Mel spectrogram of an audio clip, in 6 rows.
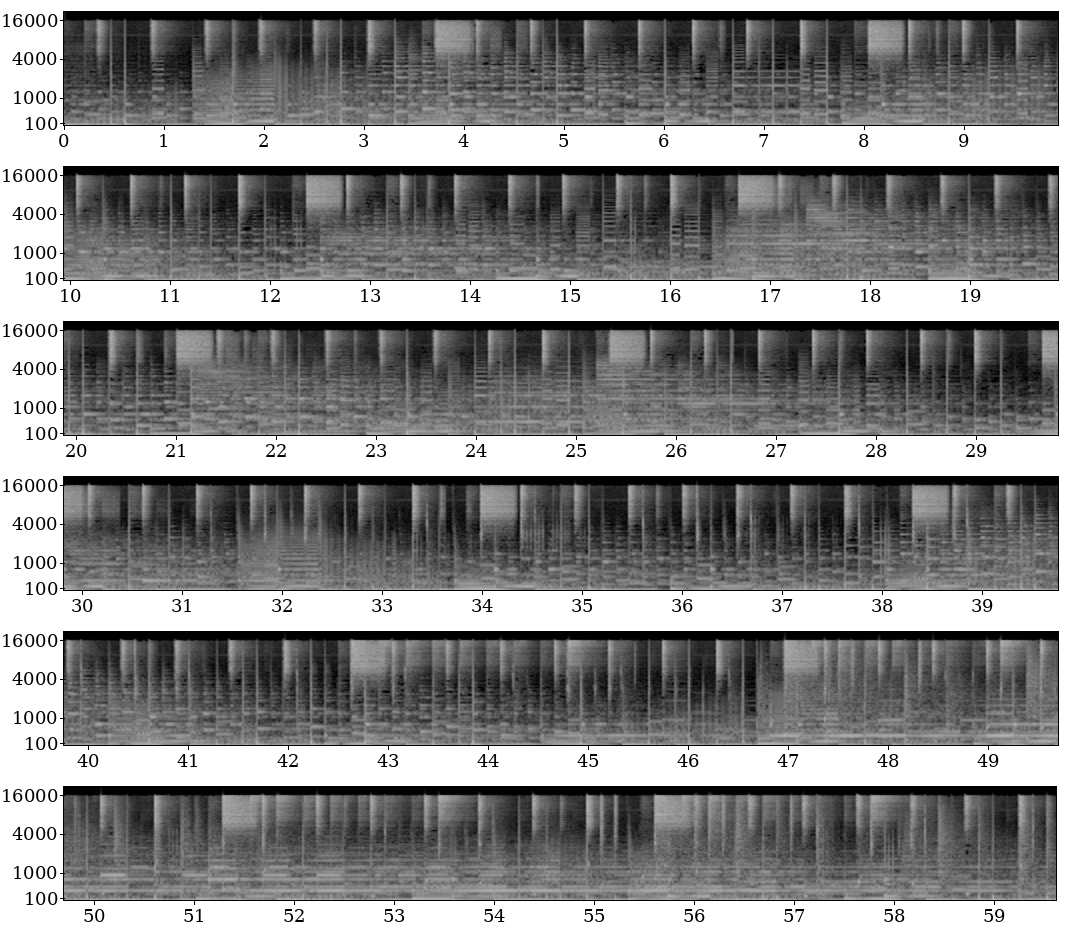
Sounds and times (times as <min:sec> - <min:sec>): Electronic music: 0:00.0 - 0:59.6
Synthesizer: 0:00.0 - 0:59.6.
